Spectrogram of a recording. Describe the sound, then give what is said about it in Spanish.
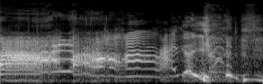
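A voice imitates a child screaming: a loud, high-pitched, sustained wail that wavers, then breaks into shorter sobbing cries. “Él gritando.”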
